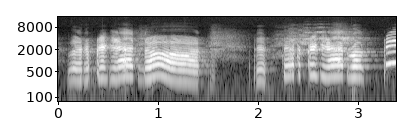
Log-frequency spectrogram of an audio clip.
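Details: Pet Amazon parrot, a ten-year-old female, talking and singing indoors. A fast run of voiced, speech-like syllables, including a long note that bends down in pitch, then more clipped chatter after a short gap.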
